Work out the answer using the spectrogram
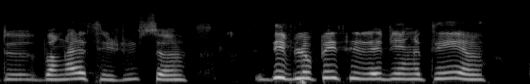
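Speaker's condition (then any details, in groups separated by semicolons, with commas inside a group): Cerebral palsy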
